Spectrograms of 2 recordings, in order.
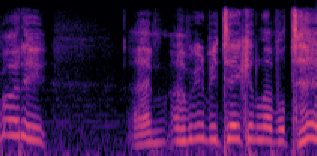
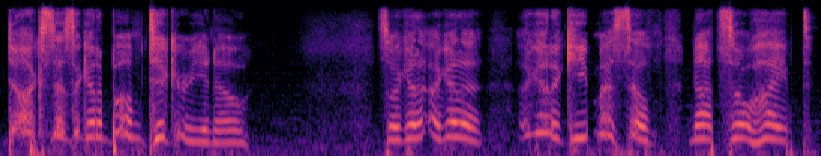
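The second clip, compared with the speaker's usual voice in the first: lightly voiced old man; rambling old-timer complaining. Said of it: "trying to keep the old man voice".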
